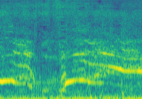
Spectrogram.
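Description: A famous stock movie scream used in the Star Wars movies: one loud, strained male yell lasting just over a second, its pitch dipping briefly midway before rising and trailing off, with no talking.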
